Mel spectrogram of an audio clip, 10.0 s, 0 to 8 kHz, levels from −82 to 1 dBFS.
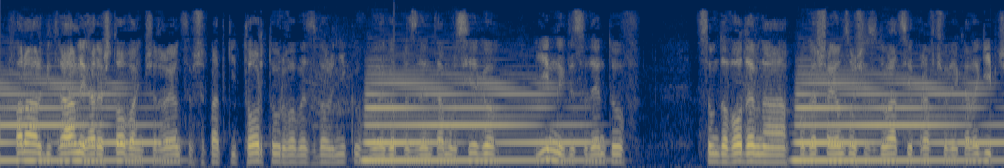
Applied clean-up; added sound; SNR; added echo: none; Wind instrument, woodwind instrument; 1 dB; none.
